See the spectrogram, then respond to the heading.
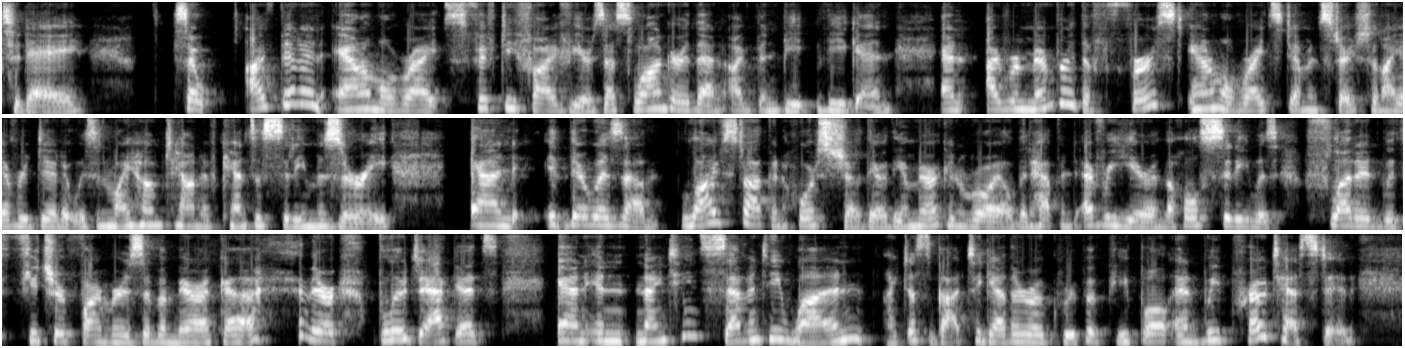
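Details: Adult speaker; normal speech.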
